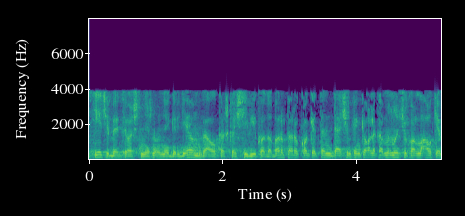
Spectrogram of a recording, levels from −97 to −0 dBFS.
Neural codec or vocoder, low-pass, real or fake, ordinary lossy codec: none; 7.2 kHz; real; AAC, 16 kbps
